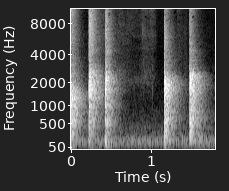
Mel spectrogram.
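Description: Five sharp hand claps, three in quick succession, then a short pause before two more. Each clap is crisp and bright with a quick decay, and no voices are heard.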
